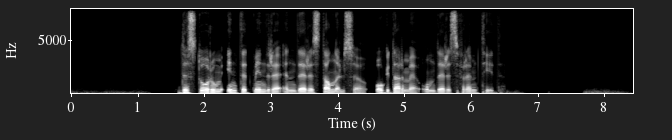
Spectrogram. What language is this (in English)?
Norwegian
